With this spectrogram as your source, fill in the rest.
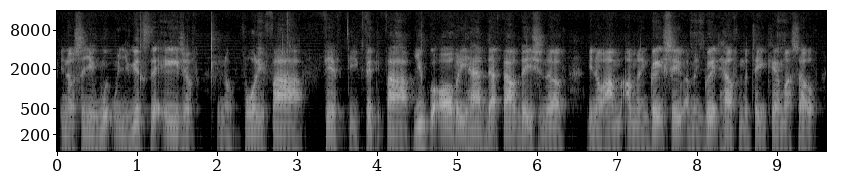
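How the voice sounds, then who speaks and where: Low-voiced, emphatic young man. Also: fairly even intonation, brisk, hardly any pauses, lo-fi sound. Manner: emphatic, repeats phrases, informal bro slang. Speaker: fitness coach. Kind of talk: casual motivational talk to camera.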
